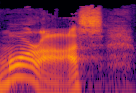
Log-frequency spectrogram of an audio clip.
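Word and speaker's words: moros (μωρός): It's spelled this way in the Greek language, M-O-R-O-S, moros.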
